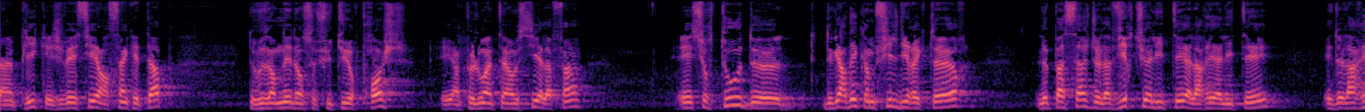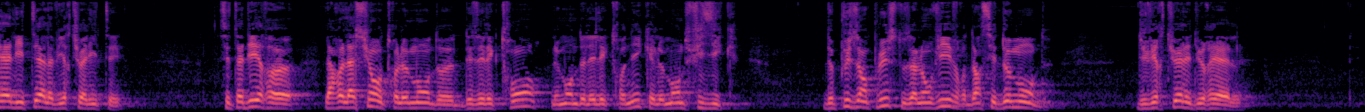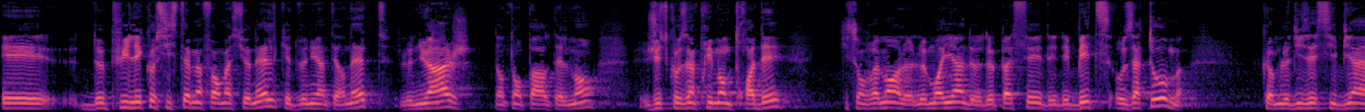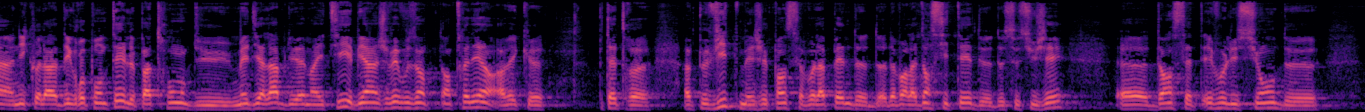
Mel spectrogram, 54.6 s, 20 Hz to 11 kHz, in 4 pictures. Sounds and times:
Speech: 0.0 - 1.8, 2.5 - 6.0, 6.7 - 9.8, 10.4 - 15.0, 15.8 - 21.1, 21.9 - 24.2, 25.0 - 26.3, 27.3 - 39.2, 39.9 - 54.2.

